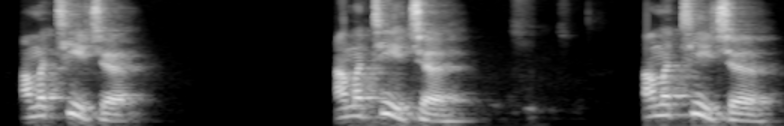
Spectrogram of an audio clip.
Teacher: definitely your voice your tone will go down at the end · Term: full intonation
